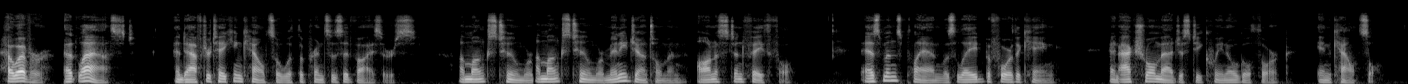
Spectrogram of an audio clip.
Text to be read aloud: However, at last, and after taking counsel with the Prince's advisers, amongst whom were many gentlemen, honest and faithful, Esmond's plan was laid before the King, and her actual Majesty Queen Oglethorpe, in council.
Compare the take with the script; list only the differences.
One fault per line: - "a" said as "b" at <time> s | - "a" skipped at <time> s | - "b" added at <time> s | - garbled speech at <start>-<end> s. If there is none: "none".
- "amongst whom were" added at 5.4 s
- "her" skipped at 11.2 s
